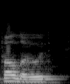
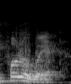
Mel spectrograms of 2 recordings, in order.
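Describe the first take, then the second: First: The ending is a single d sound. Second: The ending is a separate extra 'id' syllable. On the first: The speaker calls it right. "we say" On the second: The speaker calls it wrong. "we don't say"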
